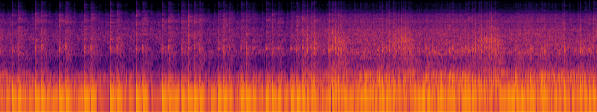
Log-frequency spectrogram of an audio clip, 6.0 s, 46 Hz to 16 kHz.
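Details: Triumph Tiger 90 350 motorcycle with electronic ignition after rebuild, before strobe timing: revs surge and sag with a loose, irregular clattery beat; ignition timing out of adjustment.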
